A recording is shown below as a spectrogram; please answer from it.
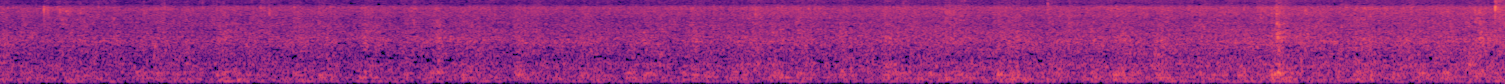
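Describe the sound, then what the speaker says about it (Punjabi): Heavy rain pours down in a dense, unbroken roar, loud and steady from start to finish. "ਦੇਖੋ ਮੀਂਹ ਵੇਖੋ ਜ਼ੋਰਦਾਰ ਮੀਂਹ"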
